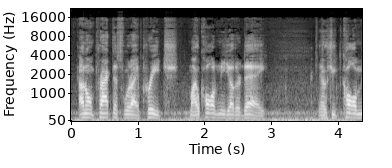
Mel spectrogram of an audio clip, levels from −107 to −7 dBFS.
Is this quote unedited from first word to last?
no; 2 cuts; at 1.9 s, 2.3 s

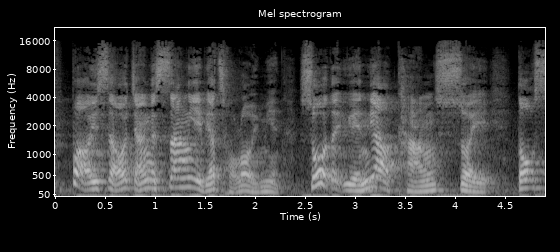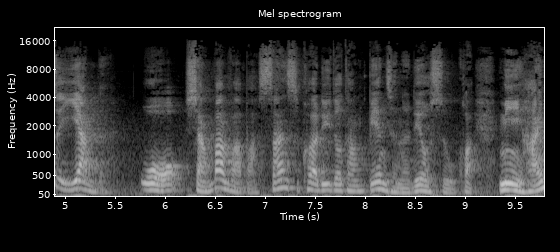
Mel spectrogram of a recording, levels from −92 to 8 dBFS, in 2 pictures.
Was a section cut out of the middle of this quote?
no; 0 cuts

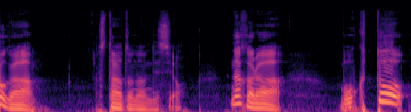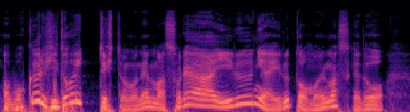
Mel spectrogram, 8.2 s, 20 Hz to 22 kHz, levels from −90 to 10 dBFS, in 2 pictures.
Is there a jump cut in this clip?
no; 0 cuts

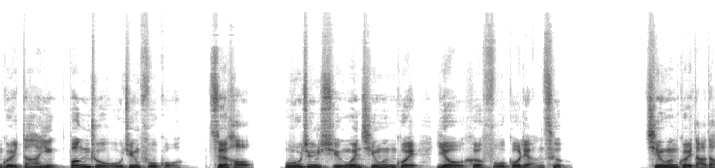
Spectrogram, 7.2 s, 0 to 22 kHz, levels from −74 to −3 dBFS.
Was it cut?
yes; 1 cut; at 2.0 s

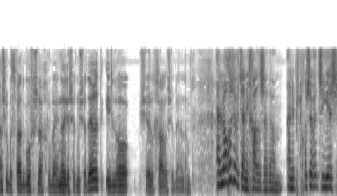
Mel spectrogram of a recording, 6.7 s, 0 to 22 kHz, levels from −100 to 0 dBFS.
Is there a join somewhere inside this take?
yes; 2 cuts; at 0.9 s, 5.3 s

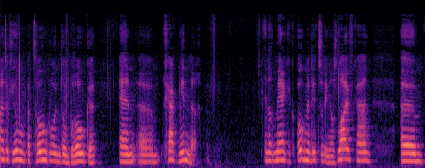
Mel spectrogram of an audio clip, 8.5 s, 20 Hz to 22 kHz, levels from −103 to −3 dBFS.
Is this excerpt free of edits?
yes; 0 cuts

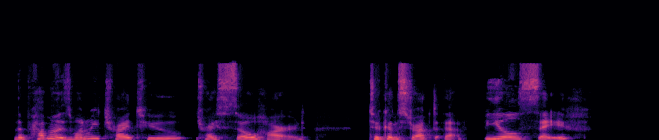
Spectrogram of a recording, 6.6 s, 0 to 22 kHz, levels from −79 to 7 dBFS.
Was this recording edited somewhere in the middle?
yes; 2 cuts; at 2.0 s, 4.4 s

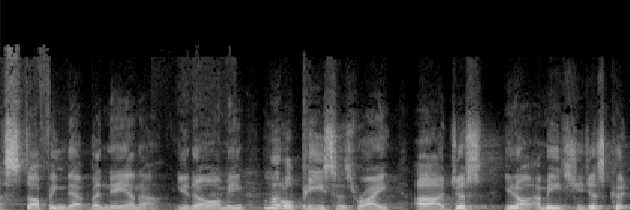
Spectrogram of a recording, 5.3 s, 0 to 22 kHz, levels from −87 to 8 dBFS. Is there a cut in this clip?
yes; 1 cut; at 3.4 s

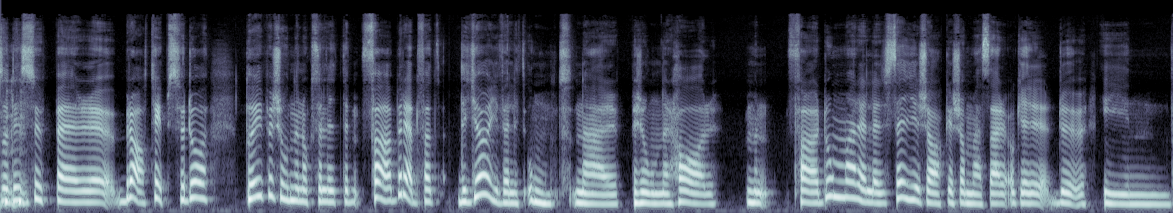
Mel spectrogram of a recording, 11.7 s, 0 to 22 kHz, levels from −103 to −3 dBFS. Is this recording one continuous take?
yes; 0 cuts

